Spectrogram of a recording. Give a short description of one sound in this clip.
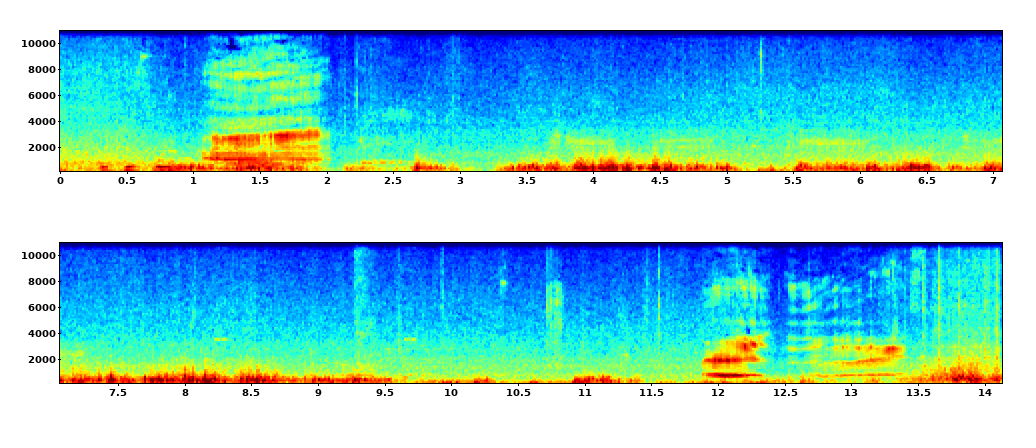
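A sea lion barks loudly nearby.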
